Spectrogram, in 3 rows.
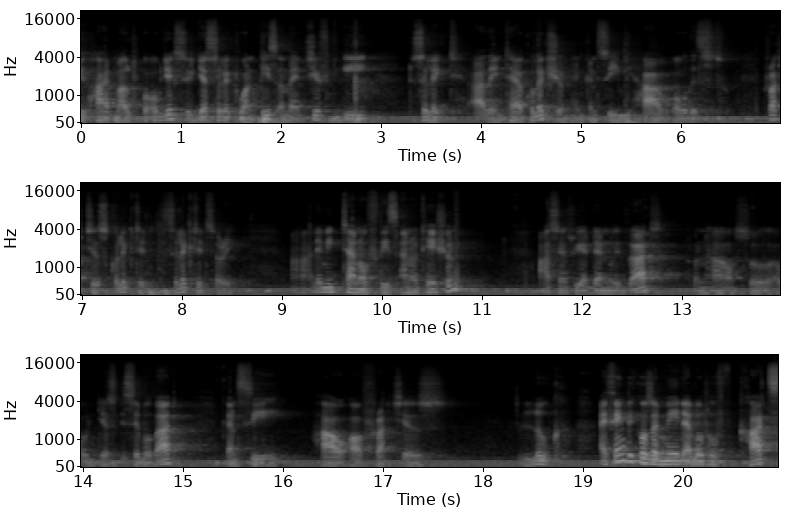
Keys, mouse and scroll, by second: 0.6 scroll up 4, 1.2 click, 2.5 shift+g, 5.5 `, 5.5 g, 6.7 `, 7.1 scroll down 3, 7.7 alt+a, 7.9 `, 11.3 click, 12.6 click, 14.3 `, 15.3 click, 15.7 `, 19.7 `, 20.7 `.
